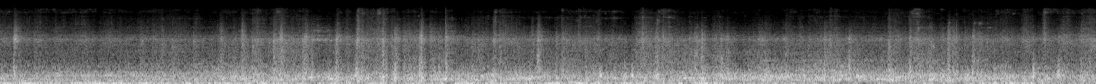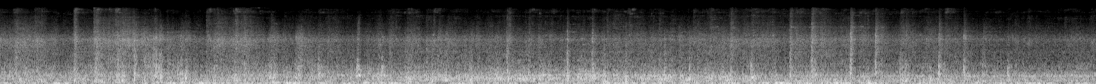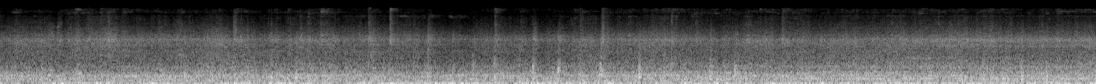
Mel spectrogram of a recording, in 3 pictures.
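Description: Locomotive-hauled passenger train running, heard from an open coach window: a steady rumble of wheels and engine, with wheels clicking over rail joints and points, most often about twelve seconds in.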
